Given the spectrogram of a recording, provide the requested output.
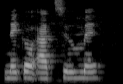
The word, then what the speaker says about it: Neko Atsume: And I believe it's pronounced, Liz, you can correct me if I'm wrong, is it Neko Atsume? Is that Neko Atsura. – Neko Atsume. What Liz said.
